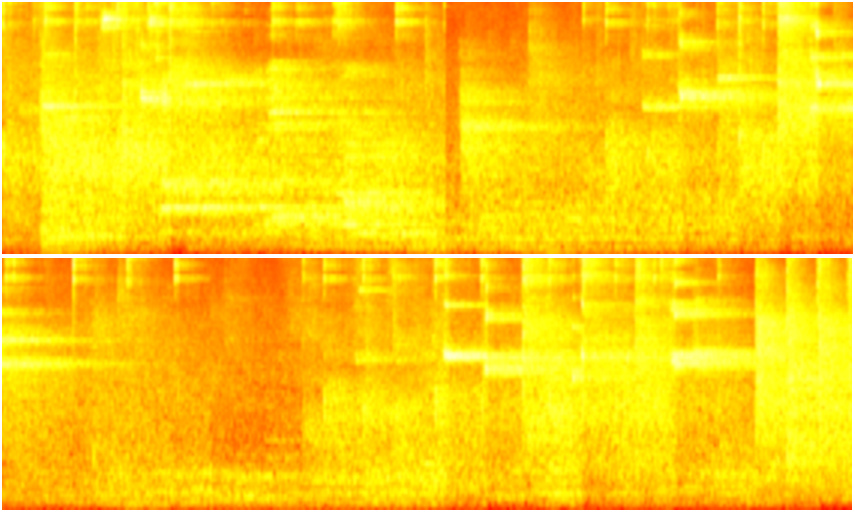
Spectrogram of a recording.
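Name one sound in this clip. Sports shoes squeak sharply on a hall floor.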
